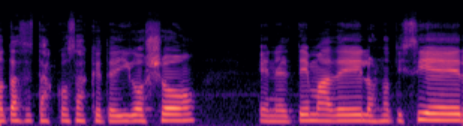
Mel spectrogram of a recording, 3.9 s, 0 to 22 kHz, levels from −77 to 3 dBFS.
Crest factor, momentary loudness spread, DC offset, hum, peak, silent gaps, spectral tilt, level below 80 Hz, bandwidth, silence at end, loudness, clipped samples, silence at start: 16 dB; 9 LU; under 0.1%; none; -6 dBFS; none; -5.5 dB/octave; -62 dBFS; 13 kHz; 0 s; -22 LUFS; under 0.1%; 0 s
